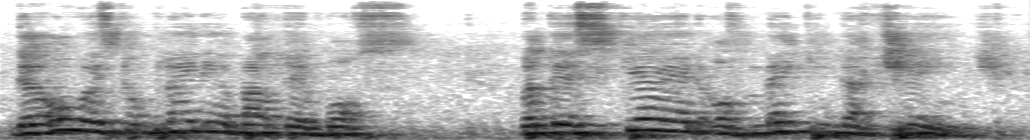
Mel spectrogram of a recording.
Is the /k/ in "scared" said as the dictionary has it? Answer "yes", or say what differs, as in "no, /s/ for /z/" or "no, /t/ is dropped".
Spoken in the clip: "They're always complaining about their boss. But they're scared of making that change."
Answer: yes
